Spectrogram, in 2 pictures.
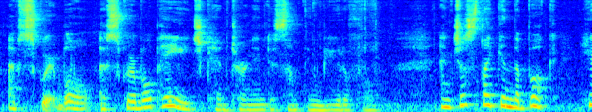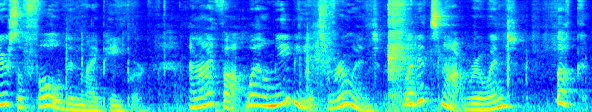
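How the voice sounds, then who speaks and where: A woman's voice: medium pitch, a little hiss or hum, low-quality recording. A woman teaching and storytelling for small children, talking in an exaggerated sing-song way with coaxing questions and repetition. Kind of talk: children's story time with craft demonstration.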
